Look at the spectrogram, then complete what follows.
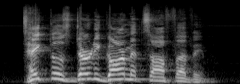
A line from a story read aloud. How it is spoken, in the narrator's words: Zechariah shouted out and said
